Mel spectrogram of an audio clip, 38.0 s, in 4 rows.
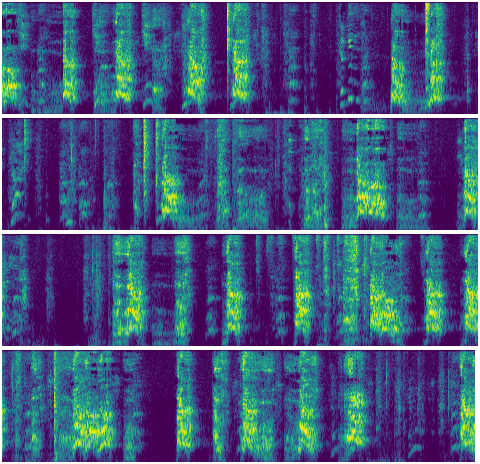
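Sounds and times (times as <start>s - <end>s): dog barking: 0.0s - 1.6s, 2.2s - 2.8s, 3.6s - 5.1s, 5.7s - 6.0s, 7.2s - 9.0s, 10.7s - 13.7s, 16.6s - 19.6s, 21.5s - 22.0s, 23.1s - 29.4s, 30.0s - 33.8s, 34.5s - 36.0s, 37.6s - 38.0s.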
